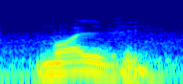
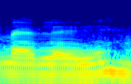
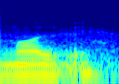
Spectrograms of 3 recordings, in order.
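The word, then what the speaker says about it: Maulvi: How do you say? Molvi. Not Mawlavi, Molvi.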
